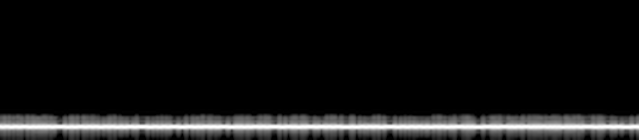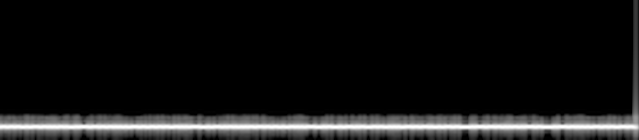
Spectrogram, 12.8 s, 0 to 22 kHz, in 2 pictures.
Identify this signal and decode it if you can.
RTTY, about 45.45 baud. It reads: INSTALLATION OF THE MULTIPLEX SYSTEM LARGE RAILROADS PROBABLY HAVE SEVERAL
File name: fsk170 / printing-telegraph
